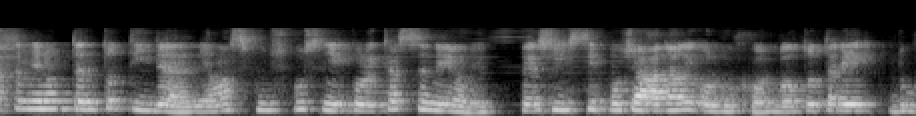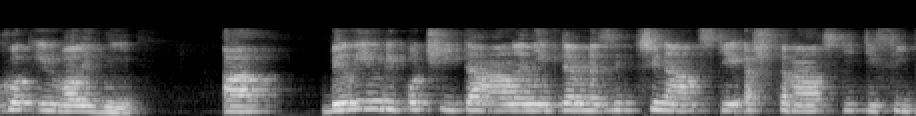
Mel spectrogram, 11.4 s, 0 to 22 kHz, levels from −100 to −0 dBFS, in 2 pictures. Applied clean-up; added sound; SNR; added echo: neural mask model DeepFilterNet 3.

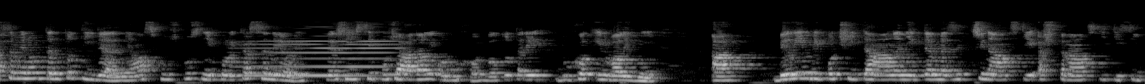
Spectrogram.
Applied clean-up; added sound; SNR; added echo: classical method WPE with log-MMSE.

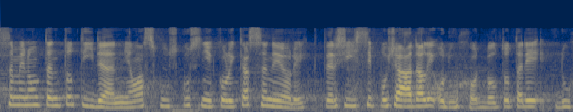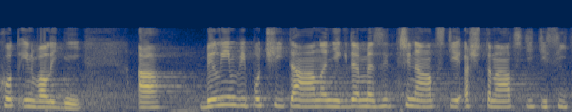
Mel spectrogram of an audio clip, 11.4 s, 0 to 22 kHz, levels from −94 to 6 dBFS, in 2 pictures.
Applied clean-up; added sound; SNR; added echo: none; none; none; none.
